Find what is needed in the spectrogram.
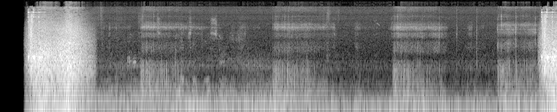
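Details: Snoring during sleep: slow, repeated, rough breathing noises, about four breaths over ten seconds, with louder bursts at the ends.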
